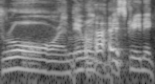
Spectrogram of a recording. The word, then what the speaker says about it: RAWR: out from i think we are mispronouncing their name it's roar and they will be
